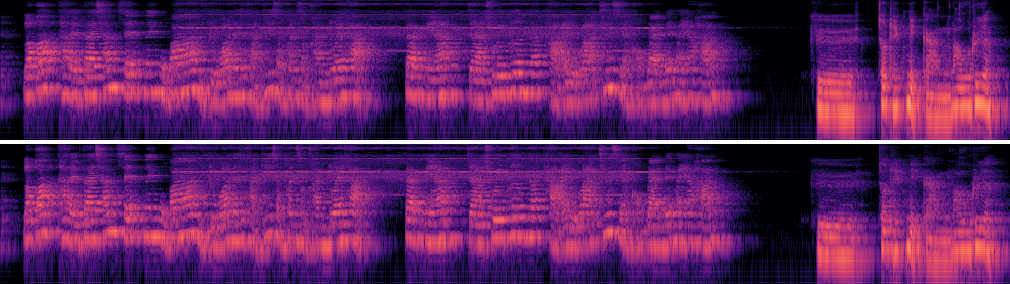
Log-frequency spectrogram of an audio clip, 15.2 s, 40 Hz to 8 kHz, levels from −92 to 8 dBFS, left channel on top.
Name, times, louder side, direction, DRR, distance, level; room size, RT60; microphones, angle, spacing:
voice 1, 0.4-5.4 6.1-6.7 7.0-10.8, equal, 55° right, -4 dB, 2.0 m, -32 dB
sound 1, 2.6-10.7, right 3 dB, 70° right, 2.2 m, -45 dB
voice 2, 12.2-12.9 13.2-14.9, left 4 dB, 85° left, 8 dB, 0.5 m, -27 dB
9.1 x 4.2 x 3.3 m, 0.90 s
head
